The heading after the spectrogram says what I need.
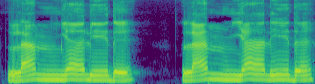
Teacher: তো প্রিয় দর্শক, আমরা হরকত জের হরকতের বামে দাল পেয়েছি এবং দালের উপরে জজম পেয়েছি, সে কারণে এখানে দালকে কলকলা করিয়া ধাক্কা দিয়ে পড়তে হবে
